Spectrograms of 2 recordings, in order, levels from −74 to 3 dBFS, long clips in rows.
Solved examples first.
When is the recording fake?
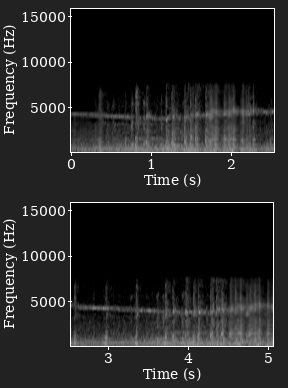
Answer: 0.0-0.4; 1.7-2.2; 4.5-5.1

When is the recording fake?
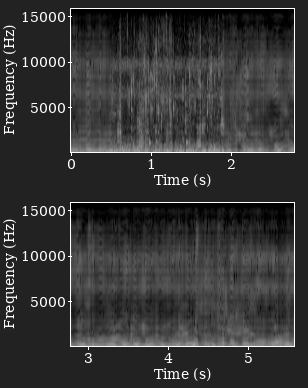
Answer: 0.0-0.5; 1.9-5.6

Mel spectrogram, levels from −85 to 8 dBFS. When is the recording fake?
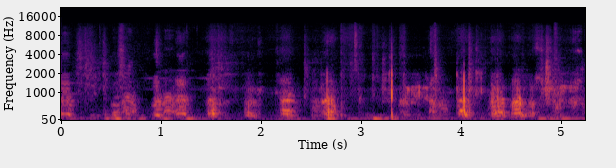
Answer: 1.4-5.2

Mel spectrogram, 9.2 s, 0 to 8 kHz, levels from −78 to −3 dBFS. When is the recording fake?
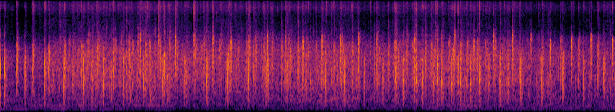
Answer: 5.9-6.5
